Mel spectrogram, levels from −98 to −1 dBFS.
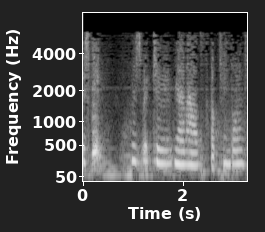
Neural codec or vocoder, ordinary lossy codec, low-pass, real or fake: codec, 44.1 kHz, 0.9 kbps, DAC; MP3, 24 kbps; 7.2 kHz; fake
